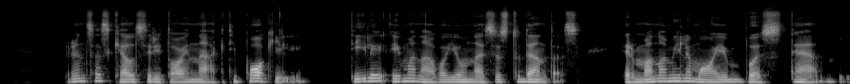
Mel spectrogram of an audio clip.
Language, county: Lithuanian, Kaunas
